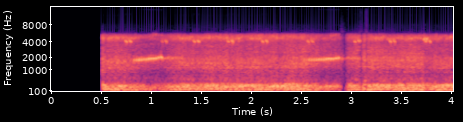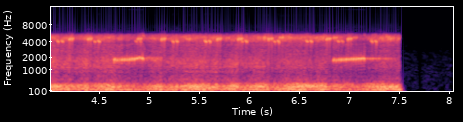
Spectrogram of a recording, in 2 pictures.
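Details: A cliff chirping frog in Wimberley, central Texas, gives brief, high, slightly rising chirps every couple of seconds over a loud insect chorus. It is recorded mostly giving its short trill, and it breeds in cliffs and crevices.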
